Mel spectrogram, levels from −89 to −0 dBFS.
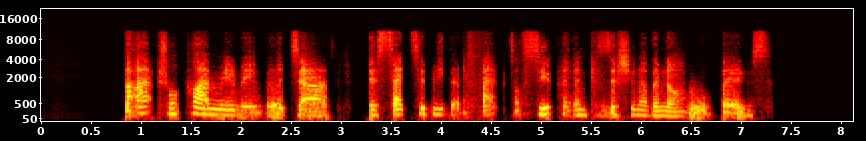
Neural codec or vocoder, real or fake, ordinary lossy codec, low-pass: codec, 44.1 kHz, 0.9 kbps, DAC; fake; none; 10.8 kHz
